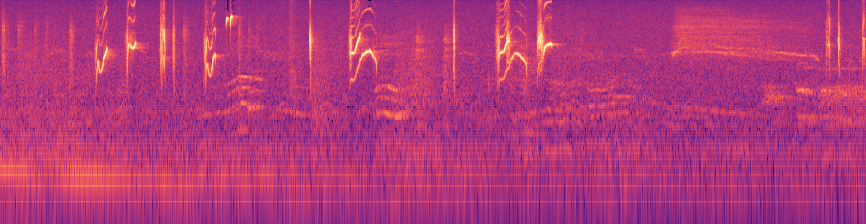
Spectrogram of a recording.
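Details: Female kolibri ninja sunbird giving looping, arched high chirps in pairs and triplets, meant to coax males into song, ending in a soft hiss.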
